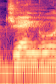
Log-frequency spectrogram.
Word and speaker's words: Django: The D is silent. The N word is not. – Oh. – That's the tagline for Django Unchained.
